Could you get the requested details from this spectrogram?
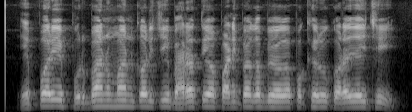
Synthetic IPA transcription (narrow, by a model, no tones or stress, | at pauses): epɔɾepuɾbanumanɔkɔɾit͡ʃʰibʱaɾɔt̪ijɔpaɽ̃ipaɡɔbibʱaɡɔpɔkʰːjɔɾukɔɾad͡ʒajt͡ʃʰi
